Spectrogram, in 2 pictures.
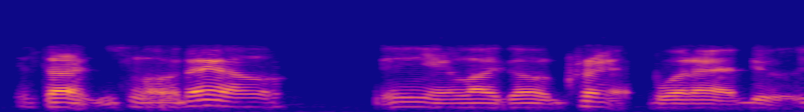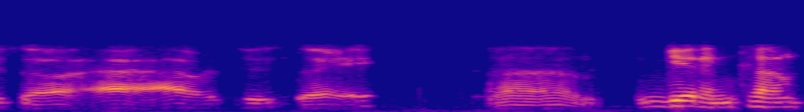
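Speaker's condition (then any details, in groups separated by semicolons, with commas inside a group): Cerebral palsy; confined to wheelchair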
